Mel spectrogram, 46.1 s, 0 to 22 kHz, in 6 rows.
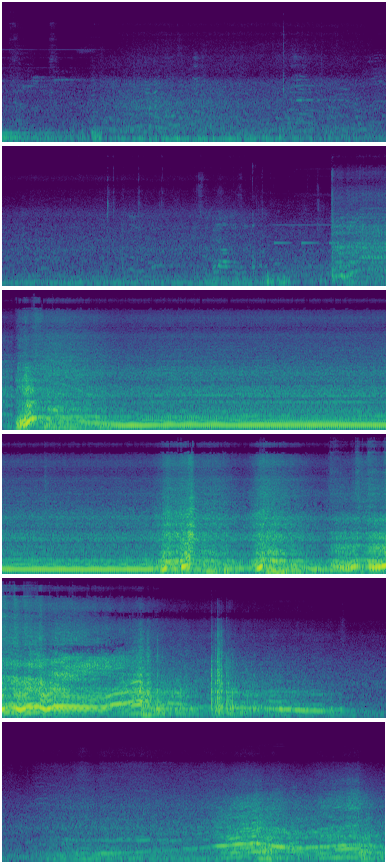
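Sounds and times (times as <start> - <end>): engine backfire crack: 14.2 - 17.8
sports car engine starting and revving: 14.3 - 37.6, 40.3 - 46.0.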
